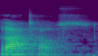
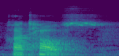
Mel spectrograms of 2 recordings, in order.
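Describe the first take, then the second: First: The stress is on the first syllable. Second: The stress is on the second syllable. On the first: The speaker calls it right. "tapi Rathaus" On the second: The speaker calls it wrong. "Bukan Rathaus"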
